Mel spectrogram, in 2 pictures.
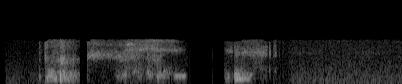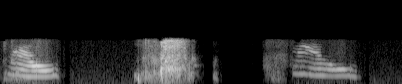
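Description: A cat meows twice, each a clear, falling cry, with a short breathy burst between them and some quieter scratchy rustling in the first couple of seconds.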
